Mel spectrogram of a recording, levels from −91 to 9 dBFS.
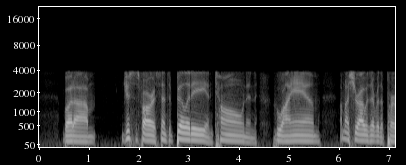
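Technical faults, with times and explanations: Throughout, Bluetooth CVSD headset codec: the speech sounds boxed-in and telephone-like, with nothing above 3.8 kHz, scratchy, rough s sounds, a grainy hiss beneath the voice, and distortion on loud, bright moments. CVSD sends one bit per sample, each saying only up or down, with an adapting step size, which fits a 64 kbps stream. When the waveform moves faster than the step can follow, the tracking breaks up, and its constant small errors leave that granular noise floor.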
